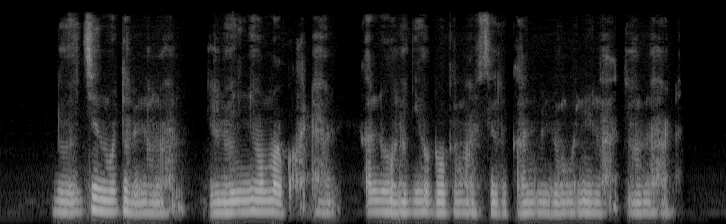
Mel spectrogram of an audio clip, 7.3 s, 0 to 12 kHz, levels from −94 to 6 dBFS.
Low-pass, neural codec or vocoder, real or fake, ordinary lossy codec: 9.9 kHz; autoencoder, 22.05 kHz, a latent of 192 numbers a frame, VITS, trained on one speaker; fake; AAC, 48 kbps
